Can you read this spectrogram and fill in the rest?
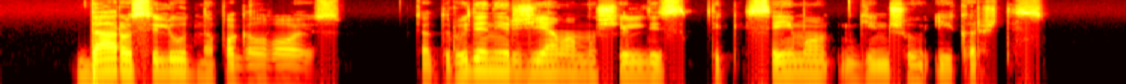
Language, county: Lithuanian, Alytus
